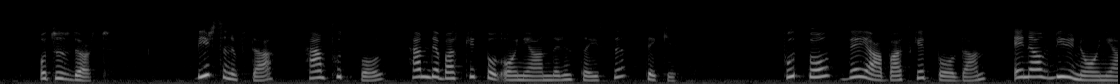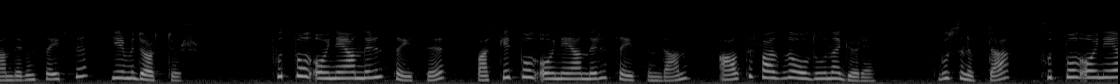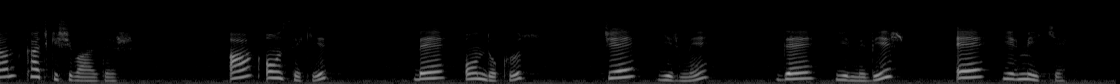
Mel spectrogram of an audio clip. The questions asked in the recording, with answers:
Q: Futbol oynayanların sayısı basketbol oynayanların sayısından 6 fazla olduğuna göre bu sınıfta futbol oynayan kaç kişi vardır?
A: 34 B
